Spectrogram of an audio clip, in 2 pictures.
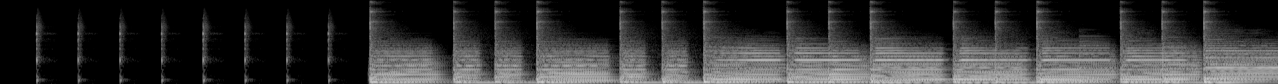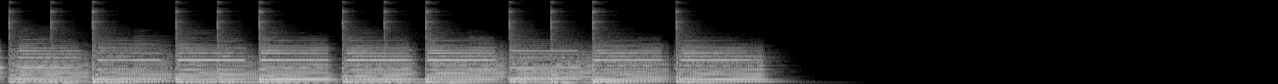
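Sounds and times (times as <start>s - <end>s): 
clarinet: 3.7s - 20.8s.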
